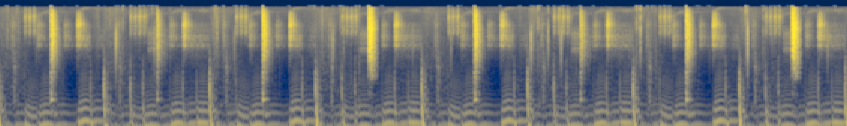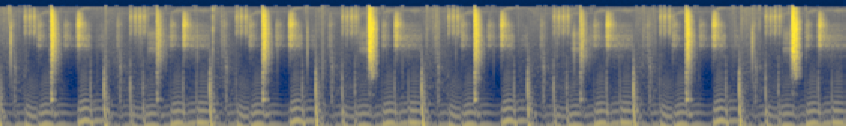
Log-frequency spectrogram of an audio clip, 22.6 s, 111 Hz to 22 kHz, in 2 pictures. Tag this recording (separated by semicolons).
85bpm; loop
